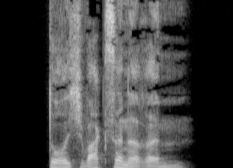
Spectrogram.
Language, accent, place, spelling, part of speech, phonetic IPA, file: German, Germany, Berlin, durchwachsenerem, adjective, [dʊʁçˈvaksənəʁəm], De-durchwachsenerem.ogg
- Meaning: strong dative masculine/neuter singular comparative degree of durchwachsen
